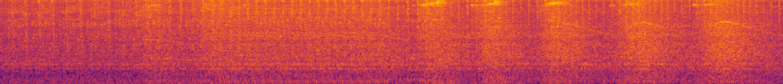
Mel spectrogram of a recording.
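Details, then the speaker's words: Stock VW air-cooled flat-four sidewalk motor, first start after build: even, busy idle with a steady exhaust beat swelling gently now and then, no knocks or ticks; sounds healthy, normal idle. "Yeah, it sounds good. It's fun to look at, you know, and come out here and start it up, watch it run."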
